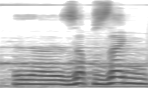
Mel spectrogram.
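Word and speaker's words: dập dềnh: "Dap denh" (float slightly on the water surface) not "zap zenh" for example.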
